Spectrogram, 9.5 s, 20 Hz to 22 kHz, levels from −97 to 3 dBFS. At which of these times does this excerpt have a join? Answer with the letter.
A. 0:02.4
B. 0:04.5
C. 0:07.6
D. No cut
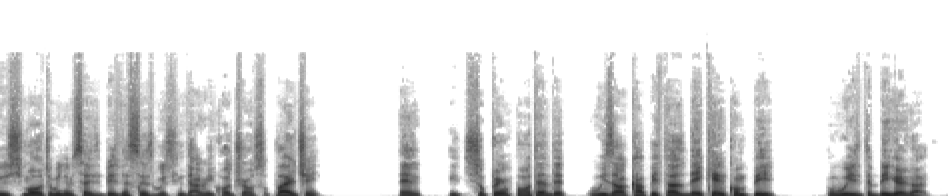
D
